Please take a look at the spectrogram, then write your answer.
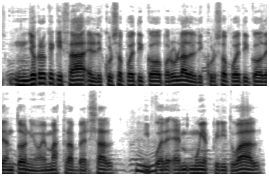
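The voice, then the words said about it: Andalusian Córdoba accent. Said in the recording (Spanish): “ese acento de Córdoba, qué maravilla ... Acento machadiano, andaluz”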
